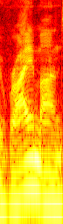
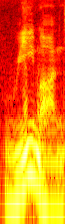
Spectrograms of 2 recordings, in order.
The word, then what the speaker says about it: Riemann: So last time we were able to find a Ryman sum. Oh wait, no it's not pronounced Ryman. It's pronounced remon sum.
